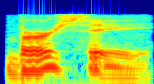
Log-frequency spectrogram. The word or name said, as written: bursae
